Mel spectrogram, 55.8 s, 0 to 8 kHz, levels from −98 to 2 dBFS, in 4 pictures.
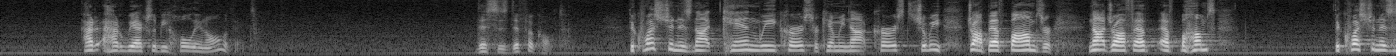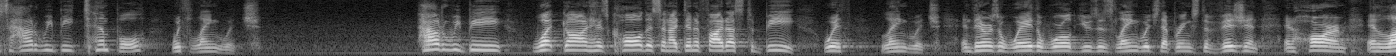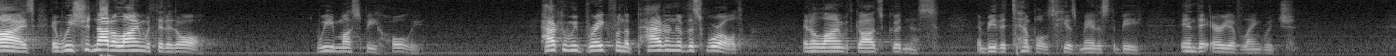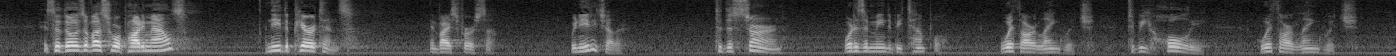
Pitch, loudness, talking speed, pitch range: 175 Hz, -21 LUFS, 170 wpm, 130-205 Hz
